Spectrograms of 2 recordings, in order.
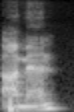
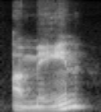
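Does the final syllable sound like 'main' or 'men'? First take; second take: men; main. First: The final syllable sounds like 'men'. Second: The final syllable sounds like 'main'. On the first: This is the usual English pronunciation. "That's how you guys pronounce it" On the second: This is the original Hebrew pronunciation. "The actual correct way to pronounce it in Hebrew is amen"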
